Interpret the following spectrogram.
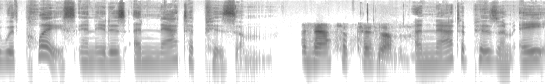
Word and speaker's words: anatopism: having to do with place and it is anatopism anatopism anatopism a n a t o p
